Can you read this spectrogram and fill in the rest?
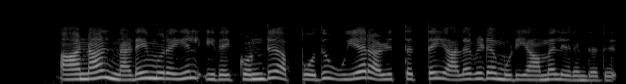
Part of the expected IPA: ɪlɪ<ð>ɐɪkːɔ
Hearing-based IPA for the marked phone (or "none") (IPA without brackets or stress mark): ð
